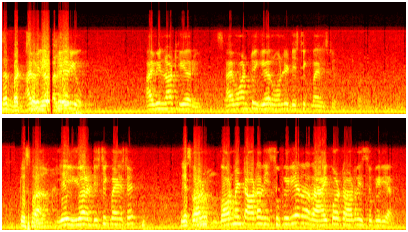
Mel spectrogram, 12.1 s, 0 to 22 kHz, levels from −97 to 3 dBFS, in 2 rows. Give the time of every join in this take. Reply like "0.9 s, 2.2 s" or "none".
6.2 s

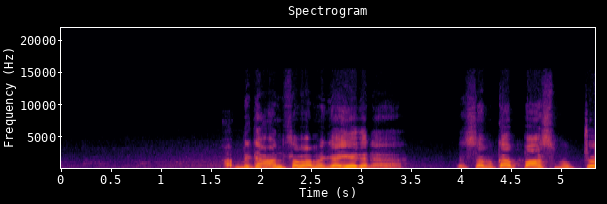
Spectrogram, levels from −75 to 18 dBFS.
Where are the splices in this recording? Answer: none

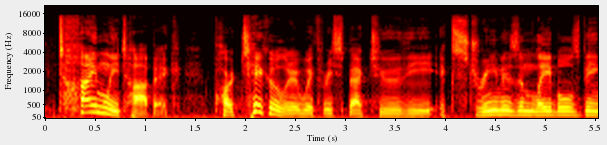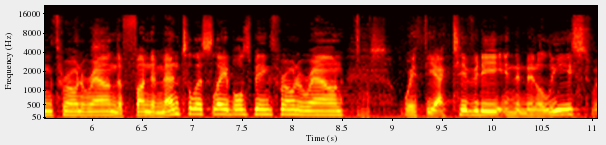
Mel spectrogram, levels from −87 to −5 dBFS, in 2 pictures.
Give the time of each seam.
none

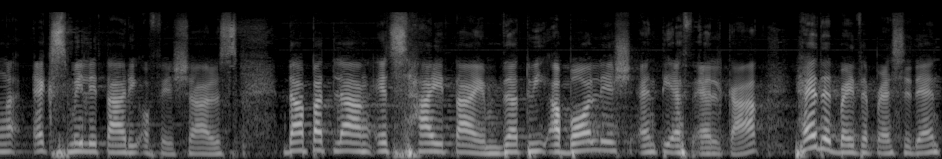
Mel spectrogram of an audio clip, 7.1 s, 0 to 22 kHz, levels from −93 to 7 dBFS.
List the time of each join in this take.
2.0 s

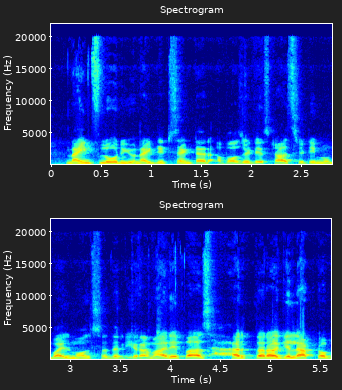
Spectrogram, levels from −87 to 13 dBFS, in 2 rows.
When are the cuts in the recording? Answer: 3.8 s

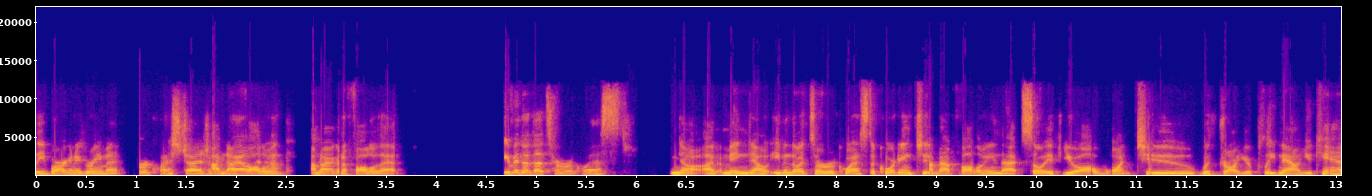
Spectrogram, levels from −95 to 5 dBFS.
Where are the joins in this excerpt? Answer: 1.0 s, 8.9 s

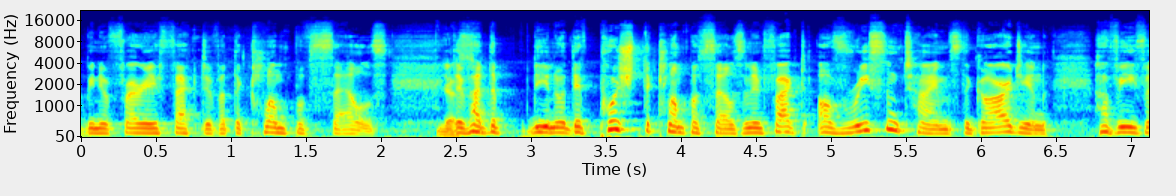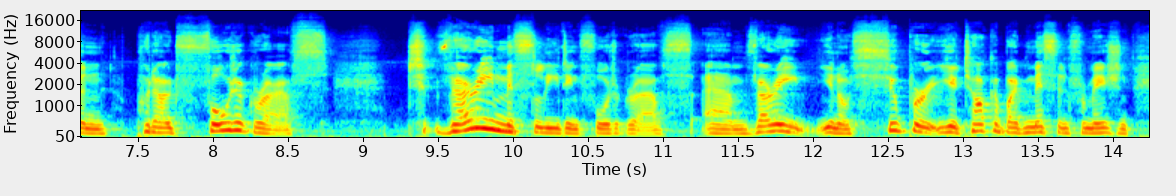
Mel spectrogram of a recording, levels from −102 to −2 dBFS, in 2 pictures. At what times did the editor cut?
none

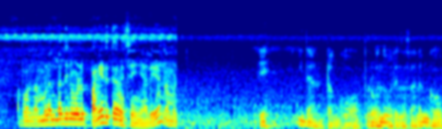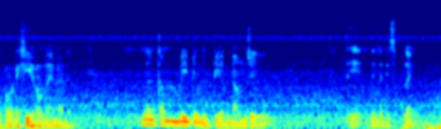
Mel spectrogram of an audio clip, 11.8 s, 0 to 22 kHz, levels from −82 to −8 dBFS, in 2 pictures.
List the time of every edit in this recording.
2.3 s

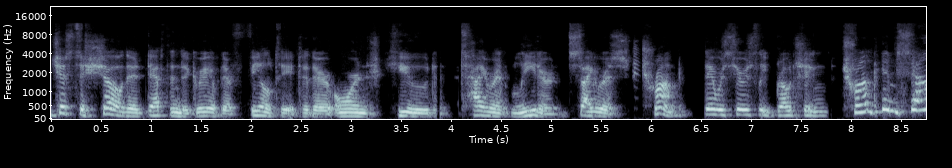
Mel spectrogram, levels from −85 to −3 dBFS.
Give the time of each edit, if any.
3.3 s, 7.7 s

